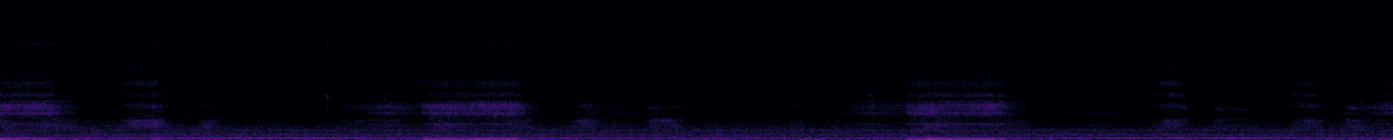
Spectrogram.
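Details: Loud, buzzing snores recurring about every three to four seconds against steady room noise, from a sleeping father beside his sleeping baby; adult snoring.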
